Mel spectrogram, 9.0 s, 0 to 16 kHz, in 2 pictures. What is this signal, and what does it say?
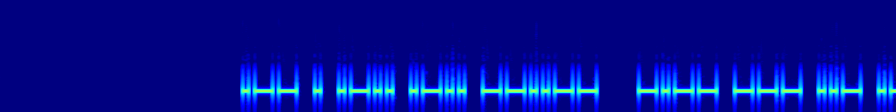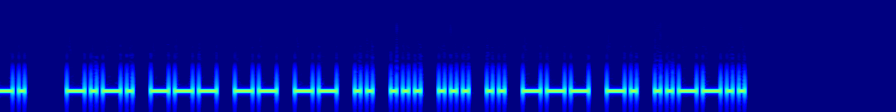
Morse code, heard as a keyed tone, about 40 wpm, 700 Hz. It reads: WELL, YOUR COMMISSION?
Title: Sentences from Top 1400 Words 40wpm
